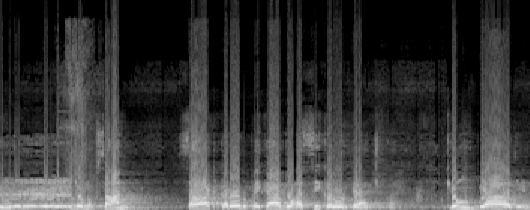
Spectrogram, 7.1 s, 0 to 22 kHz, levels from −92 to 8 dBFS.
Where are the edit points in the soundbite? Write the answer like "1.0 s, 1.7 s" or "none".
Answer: 1.0 s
